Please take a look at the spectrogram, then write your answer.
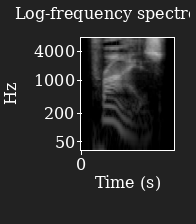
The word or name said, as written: prize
